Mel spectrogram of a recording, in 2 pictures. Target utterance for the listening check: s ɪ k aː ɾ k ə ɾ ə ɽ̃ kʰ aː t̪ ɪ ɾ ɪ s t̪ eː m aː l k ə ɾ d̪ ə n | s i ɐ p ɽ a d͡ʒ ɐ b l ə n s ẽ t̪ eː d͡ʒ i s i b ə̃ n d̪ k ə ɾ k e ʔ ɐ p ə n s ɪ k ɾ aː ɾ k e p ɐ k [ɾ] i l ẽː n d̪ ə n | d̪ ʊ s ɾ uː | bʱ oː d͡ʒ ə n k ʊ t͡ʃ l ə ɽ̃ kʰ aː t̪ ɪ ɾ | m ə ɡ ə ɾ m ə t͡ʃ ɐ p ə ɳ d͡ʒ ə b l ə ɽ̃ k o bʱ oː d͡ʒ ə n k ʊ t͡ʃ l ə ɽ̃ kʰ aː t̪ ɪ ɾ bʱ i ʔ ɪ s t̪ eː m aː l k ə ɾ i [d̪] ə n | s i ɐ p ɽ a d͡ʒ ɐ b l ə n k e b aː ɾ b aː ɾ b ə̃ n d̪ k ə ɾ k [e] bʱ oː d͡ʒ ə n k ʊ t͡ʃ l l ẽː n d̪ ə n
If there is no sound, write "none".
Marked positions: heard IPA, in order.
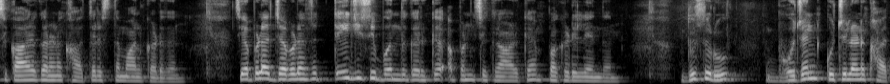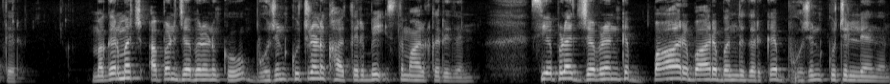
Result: ɽ, d̪, e

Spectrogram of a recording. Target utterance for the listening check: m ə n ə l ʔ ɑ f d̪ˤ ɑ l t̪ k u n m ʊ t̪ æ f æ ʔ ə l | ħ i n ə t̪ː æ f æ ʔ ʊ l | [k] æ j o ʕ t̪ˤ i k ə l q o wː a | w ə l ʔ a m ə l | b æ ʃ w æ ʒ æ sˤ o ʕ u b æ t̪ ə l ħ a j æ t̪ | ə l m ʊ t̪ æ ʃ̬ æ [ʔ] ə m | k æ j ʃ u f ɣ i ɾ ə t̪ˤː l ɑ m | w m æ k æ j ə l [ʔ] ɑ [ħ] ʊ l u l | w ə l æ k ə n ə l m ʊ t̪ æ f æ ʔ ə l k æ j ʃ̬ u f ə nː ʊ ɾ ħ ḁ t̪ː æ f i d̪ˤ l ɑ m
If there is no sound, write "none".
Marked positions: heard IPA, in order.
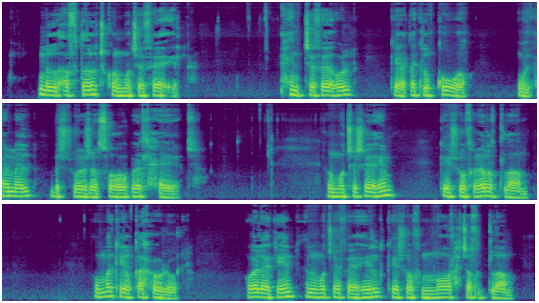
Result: k, ʔ, q, ħ

